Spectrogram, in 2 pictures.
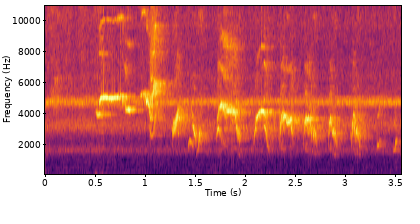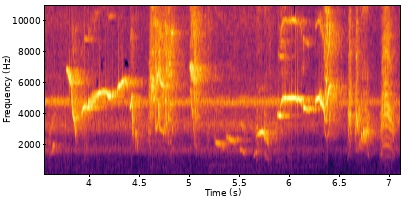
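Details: Singing Oriental magpie-robin, a song for fighting and firing up birds: rapid, continuous warbling of sweet whistled notes, sharp downslurs and chirps in fast succession, with a steady high whine underneath.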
